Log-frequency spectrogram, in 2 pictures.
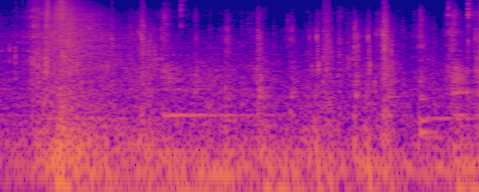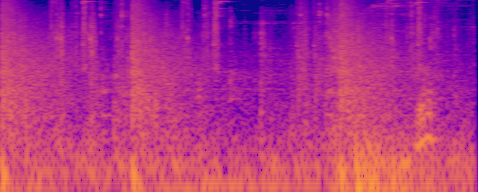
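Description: Gunfire from the video game Fallout New Vegas, a run of repeated shots and bursts mixed with background ambience and other game sounds, fairly steady at moderate loudness with a voice speaking over it.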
